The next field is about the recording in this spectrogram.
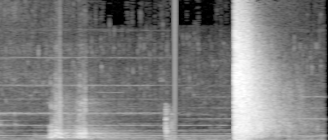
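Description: A single loud, sharp gunshot fired at a pale creature running on all fours in a tunnel, a sudden bang with a quick decay, preceded by a few gruff animal-like barks and a dull thunk.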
